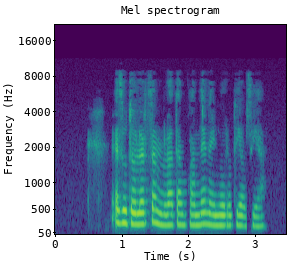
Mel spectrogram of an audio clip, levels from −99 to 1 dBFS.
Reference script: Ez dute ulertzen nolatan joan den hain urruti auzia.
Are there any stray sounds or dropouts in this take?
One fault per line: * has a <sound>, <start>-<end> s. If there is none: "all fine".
all fine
